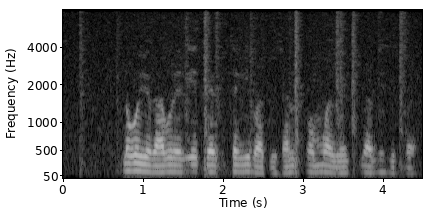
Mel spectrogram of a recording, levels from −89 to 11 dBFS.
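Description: Noise suppressor artifacts run through the whole clip: the suppressor pulls the room noise down by about 18 dB between phrases. From 3.7 to 4.12 s the noise suppressor cuts speech, treating quiet speech as noise and dropping it by up to about 18 dB, so roughly a fifth of a second sounds swallowed and faint.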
